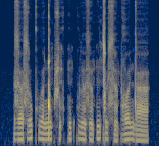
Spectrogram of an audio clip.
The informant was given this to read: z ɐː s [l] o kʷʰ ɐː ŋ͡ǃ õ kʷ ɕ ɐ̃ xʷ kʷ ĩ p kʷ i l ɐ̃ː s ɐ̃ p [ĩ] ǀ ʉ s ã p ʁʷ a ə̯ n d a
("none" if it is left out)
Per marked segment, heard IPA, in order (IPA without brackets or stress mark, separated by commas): l, ĩ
